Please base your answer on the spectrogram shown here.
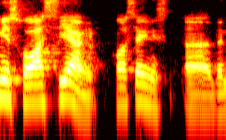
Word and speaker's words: Hwa Siang: How is it properly pronounced? All right. Hi, everyone. My name is Hwa Siang. Hwa Siang.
